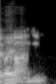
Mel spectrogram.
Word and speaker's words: Fontenot: Yeah, Fontenot.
